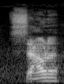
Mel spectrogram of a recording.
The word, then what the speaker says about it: sauna: sauna house or um what some people call a sauna in finland it's pronounced sauna my family's from finland we've always called it a sauna so adjust that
